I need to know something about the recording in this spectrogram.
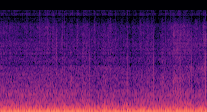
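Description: A truck rumbles past close by.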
